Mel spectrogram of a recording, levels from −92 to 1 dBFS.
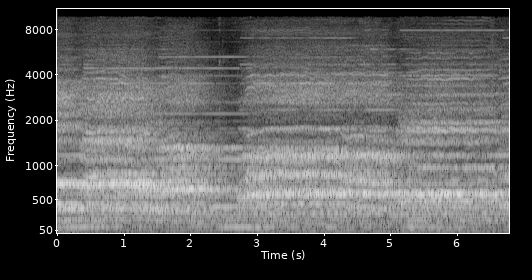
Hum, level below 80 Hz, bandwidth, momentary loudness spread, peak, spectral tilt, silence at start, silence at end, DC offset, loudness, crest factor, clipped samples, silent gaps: none; -46 dBFS; 10 kHz; 4 LU; -2 dBFS; -4.5 dB/octave; 0 s; 0 s; under 0.1%; -16 LUFS; 14 dB; under 0.1%; none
